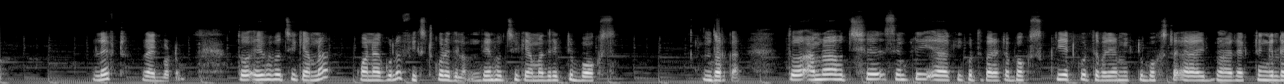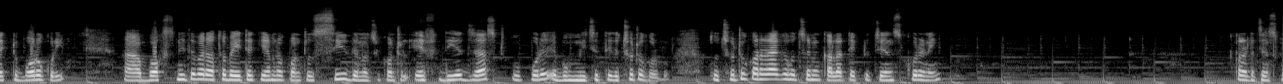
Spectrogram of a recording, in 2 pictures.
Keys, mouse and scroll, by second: 7.5 click, 9.4 alt+Num_Lock, 11.0-14.3 alt+drag, 14.3 ctrl+c, 14.8 ctrl+f, 18.8 click, 21.7 click.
